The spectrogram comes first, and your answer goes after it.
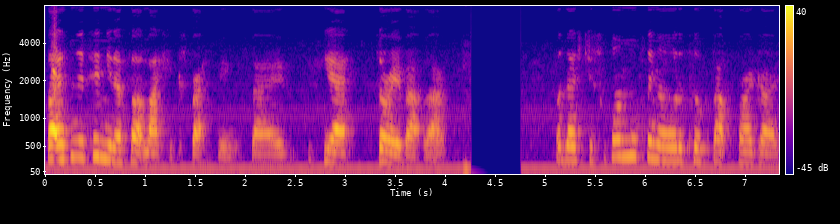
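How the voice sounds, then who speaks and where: A woman with an English accent talks at a fairly quick pace, leaving long, frequent pauses. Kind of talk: casual talk to camera.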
